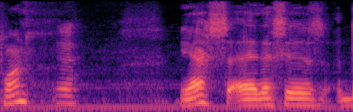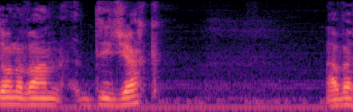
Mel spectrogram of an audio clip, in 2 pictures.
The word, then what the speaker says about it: Donovan Dijak: Yes, this is Donovan Dijak. Have I pronounced that right?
